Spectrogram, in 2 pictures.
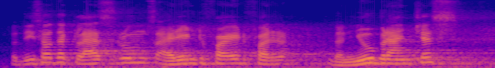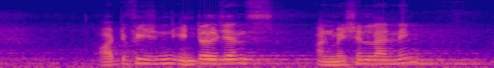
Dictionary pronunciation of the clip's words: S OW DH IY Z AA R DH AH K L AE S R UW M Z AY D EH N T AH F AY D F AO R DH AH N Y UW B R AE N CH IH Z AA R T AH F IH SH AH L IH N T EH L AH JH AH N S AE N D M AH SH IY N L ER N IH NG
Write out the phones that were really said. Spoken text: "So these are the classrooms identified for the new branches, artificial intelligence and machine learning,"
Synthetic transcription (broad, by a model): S OW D IY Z AA R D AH K L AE S R UW M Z AY D EH N T AH F AY D F AO R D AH N Y UW B R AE N CH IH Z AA R T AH F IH SH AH N IH N T EH L AH JH AH N S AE N D M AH SH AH N L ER N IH NG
